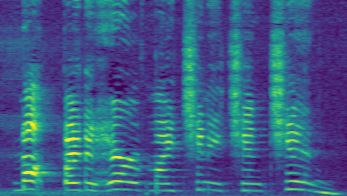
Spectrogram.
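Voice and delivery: high, loud defiant pig. A narrator's reading. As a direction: pig refusing loudly. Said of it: "and he said".

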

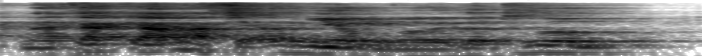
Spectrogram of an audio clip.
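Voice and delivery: ordinary talk

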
